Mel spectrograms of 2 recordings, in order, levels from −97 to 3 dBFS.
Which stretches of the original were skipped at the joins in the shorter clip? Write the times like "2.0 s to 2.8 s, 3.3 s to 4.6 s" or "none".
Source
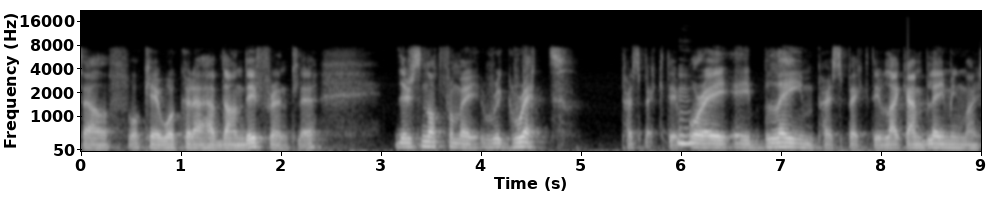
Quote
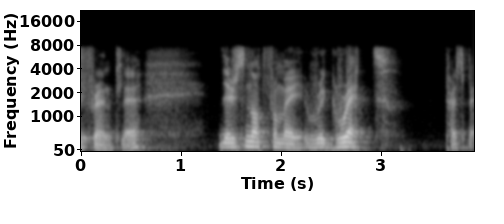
none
